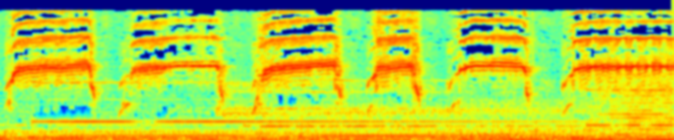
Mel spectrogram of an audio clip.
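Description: A girl screams over and over in loud, piercing bursts, about six shrill cries in a steady rhythm with only brief breaths between them, close and intense against a low background rumble.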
